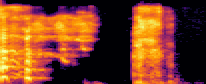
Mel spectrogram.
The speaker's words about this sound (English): So you made me snort then. I've never never done that on the podcast.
